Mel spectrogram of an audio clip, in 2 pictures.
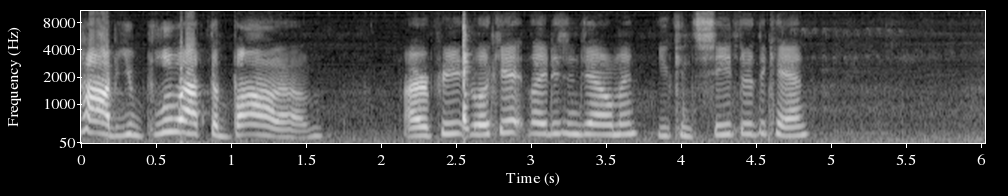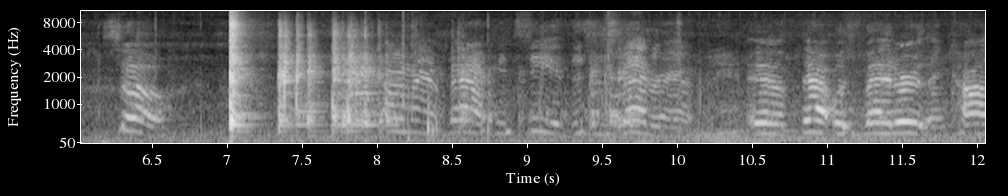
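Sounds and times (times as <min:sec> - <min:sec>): voices: 0:00.0 - 0:12.0
sharp bang: 0:07.0 - 0:08.4.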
